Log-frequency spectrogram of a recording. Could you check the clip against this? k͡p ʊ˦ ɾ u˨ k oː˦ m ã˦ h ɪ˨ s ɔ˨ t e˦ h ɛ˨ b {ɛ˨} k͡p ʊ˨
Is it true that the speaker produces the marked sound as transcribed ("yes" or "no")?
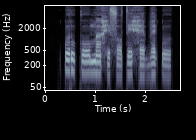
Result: no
